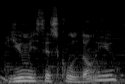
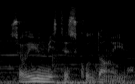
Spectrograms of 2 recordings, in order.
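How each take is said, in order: First: The voice rises at the end. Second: The voice falls at the end.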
